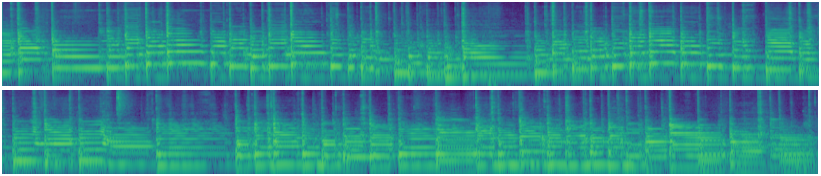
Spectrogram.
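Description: Upright double bass played pizzicato: a fast jazz line of plucked notes, running up and down in phrases, with brief breaks about five and ten seconds in.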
